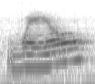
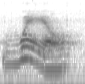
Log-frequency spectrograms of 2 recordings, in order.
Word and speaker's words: whale: are totally right and the both of these are wh that h is silent you don't hear it when i say whistle or whale do you oh sneaky word all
